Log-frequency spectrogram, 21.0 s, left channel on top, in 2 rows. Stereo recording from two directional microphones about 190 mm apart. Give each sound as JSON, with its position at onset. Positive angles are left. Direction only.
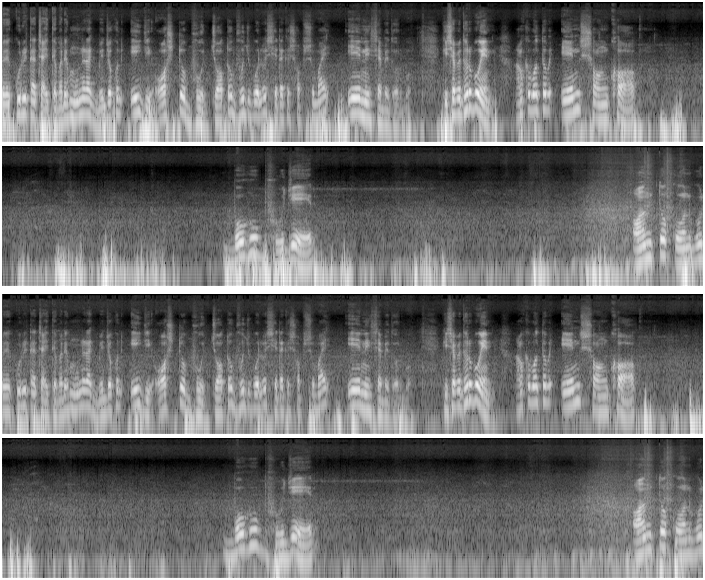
{"t": 0.0, "sound": "speech", "side_deg": 65}
{"t": 14.0, "sound": "speech", "side_deg": 35}
{"t": 20.0, "sound": "speech", "side_deg": 40}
